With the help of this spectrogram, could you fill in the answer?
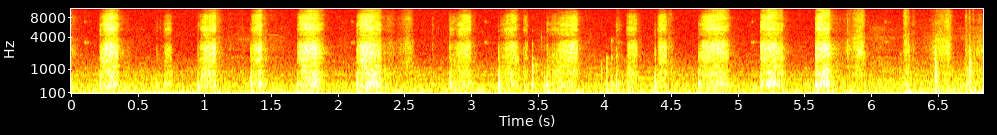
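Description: A graphite pencil scratches and rubs across a large white sheet of drawing paper lying flat on a wooden desk while shading a sketch. Short, bright, scratchy strokes come in an uneven rhythm over a steady low hum.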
